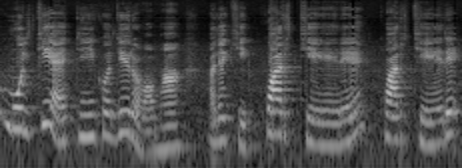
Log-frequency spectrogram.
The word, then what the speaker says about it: quartiere: Quando a pronúncia aqui, quando nós temos o QU ou o GU no italiano, é sempre aquele U é sempre pronunciado. Então, nesse caso aqui, ó, é quartiere, ok?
